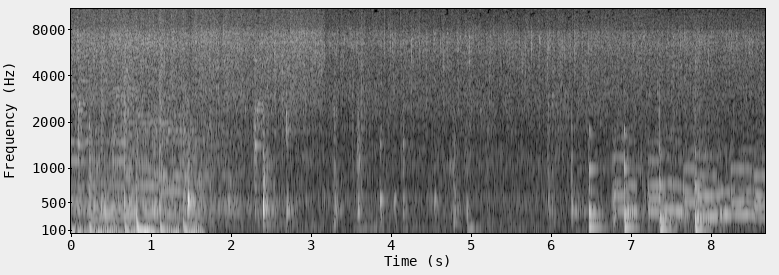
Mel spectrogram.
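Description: Onion and garlic sizzling in oil in an aluminium pot, stirred at first with a wooden spoon, a steady frying hiss throughout. Background music plays over it, loudest at the start and again near the end.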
